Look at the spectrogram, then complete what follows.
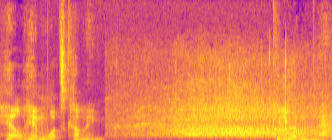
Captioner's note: audience screams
